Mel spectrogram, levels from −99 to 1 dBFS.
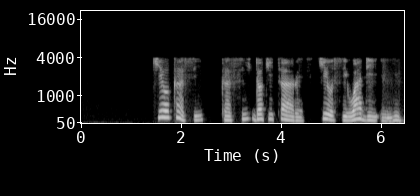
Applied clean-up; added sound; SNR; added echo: neural mask model DeepFilterNet 3.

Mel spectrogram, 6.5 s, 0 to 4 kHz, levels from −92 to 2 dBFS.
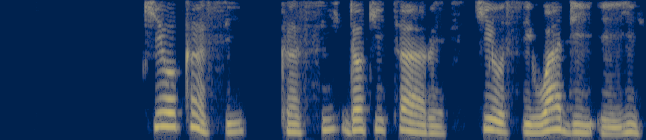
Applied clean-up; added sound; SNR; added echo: none; none; none; none.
